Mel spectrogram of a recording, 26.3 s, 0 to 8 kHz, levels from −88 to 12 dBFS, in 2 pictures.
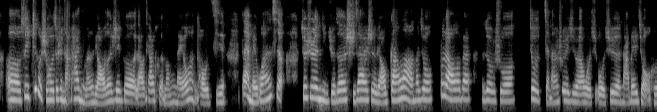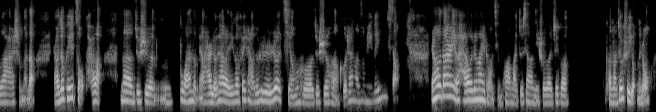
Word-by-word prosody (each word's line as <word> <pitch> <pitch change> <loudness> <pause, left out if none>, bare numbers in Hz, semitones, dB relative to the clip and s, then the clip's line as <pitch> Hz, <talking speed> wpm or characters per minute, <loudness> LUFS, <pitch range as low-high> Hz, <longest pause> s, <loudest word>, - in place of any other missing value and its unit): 呃， 225 -1 +4
所 295 - -2
以 290 - +2
这 485 - +5
个 375 - +3
时 230 -4 -1
候 225 0 +2
就 235 +1 0
是 240 - 0
哪 205 -3 -2
怕 250 -1 -1
你 215 -6 0
们 165 +2 -4
聊 160 -3 +2
得 200 +3 -1
这 220 0 0
个 195 -3 +1
聊 165 +1 0
天 220 - -6
儿 - - 0
可 215 - -6
能 170 +3 -8
没 165 -1 -4
有 195 +5 +2
很 240 -2 -4
投 160 -1 -1
机， 175 +3 -5 0.3
但 180 - +2
也 - - +6
没 175 -5 +3
关 220 - +1
系。 325 - -3 0.5
就 275 - +1
是 270 -1 +2
你 225 -4 +2
觉 195 0 -2
得 220 +3 +3
实 195 -4 -1
在 225 0 +3
是 220 -2 -1
聊 180 -2 +2
干 220 +4 +2
了， 250 -6 +3
那 220 - -2
就 230 0 -1
不 320 - -4
聊 255 -7 +5
了 235 0 +1
呗， 235 -1 -1 0.2
那 215 - -10
就 220 -2 -1
是 200 - -11
说 205 0 -2 0.3
就 240 -3 0
简 190 -4 -10
单 180 +1 -7
说 210 +2 -3
一 200 - -2
句 190 -1 -5
啊， 175 -1 0
“我 170 -2 0
去 - - -15
我 165 -2 0
去 190 +1 -2
拿 170 -2 -6
杯 190 +2 -2
酒 195 - -2
喝 175 +1 -4
啊” 175 -1 -3
什 180 - -7
么 255 +3 -7
的， - - +3 0.4
然 175 - 0
后 - - +4
就 240 - +6
可 255 - 0
以 265 - +5
走 265 - -1
开 - - -6
了。 - - +4 0.4
那 210 -5 +3
就 195 +1 -1
是， 190 -2 0 0.2
嗯， 180 -9 -8
不 225 - 0
管 195 +2 +3
怎 180 - -2
么 - - -13
样， - - -2
还 175 - 0
是 180 - +4
留 165 -1 +3
下 215 +1 +2
了 190 -3 +4
一 180 - -2
个 195 +1 0
非 225 +2 -2
常 175 -7 -4
就 185 - -2
是 210 - -1 0.2
热 245 +4 +4
情 155 -9 -7
和 155 -3 -1
就 175 - -6
是 175 -1 +2
很 175 - -8
和 145 - -3
善 210 +4 -4
的 200 - -7
这 200 - -17
么 190 - -13
一 180 - -13
个 200 - -12
印 235 - -5
象。 - - -4 0.7
然 240 - +6
后 290 +1 +6
当 300 - +6
然 300 - +6
也 260 - +4
还 215 -2 +1
有 220 - +7
另 235 +1 +3
外 235 -1 +5
一 - - +2
种 190 - -5
情 - - -12
况 170 -2 -3
吧， 155 - -2
就 155 - -6
像 175 -2 -3
你 - - -7
说 165 - -3
的 160 -1 0
这 175 - -4
个， 160 -2 0 0.8
可 - - +1
能 165 0 -1
就 245 - +6
是 - - +4
有 - - +3
那 - - -4
种 - - +1
205 Hz, 325 characters per minute, -22 LUFS, 175-230 Hz, 0.8 s, 有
